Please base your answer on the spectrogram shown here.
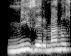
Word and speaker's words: mis hermanos: Le escribe con el sonido, la S sonora al final, mis hermanos, para que el que lo lea sepa, ¿verdad? De verdad cómo se pronuncia, ¿sabes?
